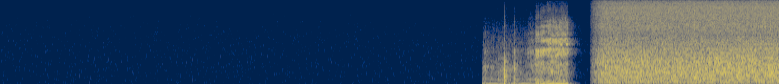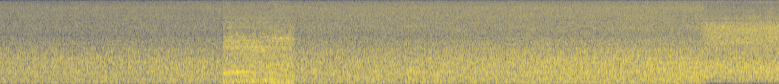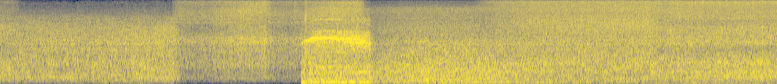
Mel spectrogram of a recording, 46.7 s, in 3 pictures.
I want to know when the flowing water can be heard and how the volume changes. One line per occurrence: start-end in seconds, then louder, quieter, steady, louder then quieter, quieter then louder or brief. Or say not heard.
11.8-46.6 louder.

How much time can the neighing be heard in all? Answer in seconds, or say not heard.
5 s.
